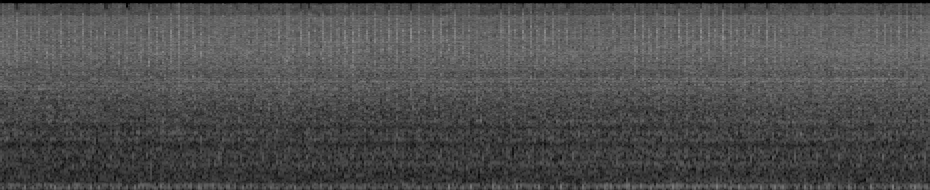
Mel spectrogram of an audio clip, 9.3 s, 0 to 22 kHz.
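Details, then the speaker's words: Chevy Express V8 at idle with fuel injector 1 deliberately unplugged, scanner showing a lot of misfires. Lumpy, uneven idle with a heavy irregular stumble about twice a second. Cylinder 1 dead. "My fuel injector number 1, and now you can see a lot of misfire."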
